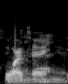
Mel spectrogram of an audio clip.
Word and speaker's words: Duarte: They added Chris Duarte. Duarte? I don't know if I'm saying that right. They lost Duarte, yeah.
